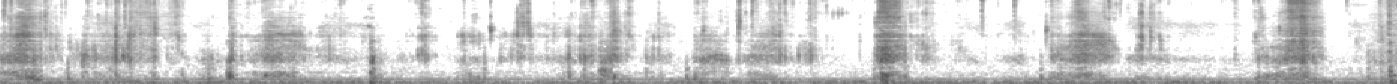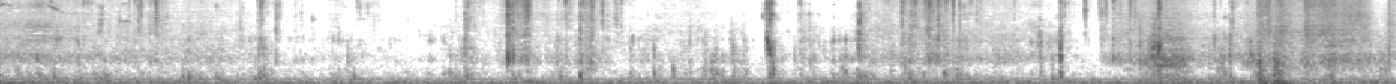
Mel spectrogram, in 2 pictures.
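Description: A person quietly chewing and biting into a burrito, with scattered soft clicks and crackles of eating over a faint steady low hum.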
